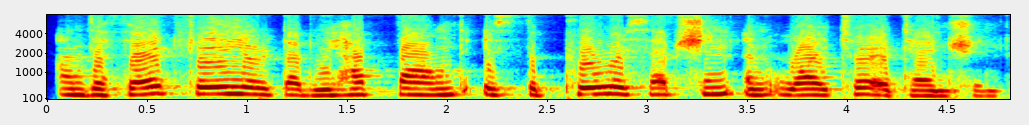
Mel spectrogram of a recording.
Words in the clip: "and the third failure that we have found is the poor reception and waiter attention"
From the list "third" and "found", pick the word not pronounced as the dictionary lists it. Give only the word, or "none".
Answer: none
